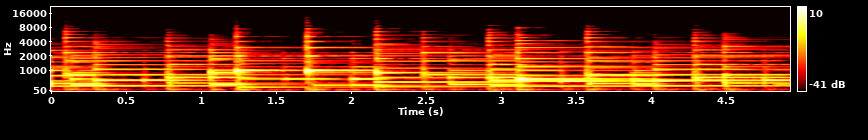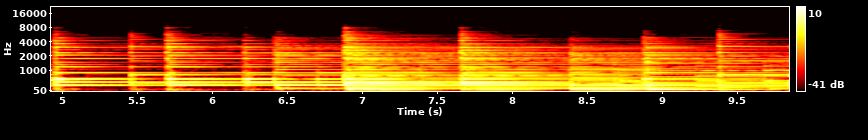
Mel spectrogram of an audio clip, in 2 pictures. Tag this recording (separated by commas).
Music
